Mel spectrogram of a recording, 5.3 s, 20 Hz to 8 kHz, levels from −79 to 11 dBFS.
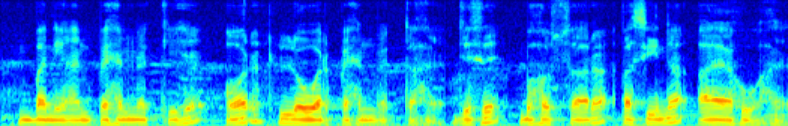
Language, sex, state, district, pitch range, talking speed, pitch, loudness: Hindi, male, Uttar Pradesh, Jyotiba Phule Nagar, 90-95 Hz, 180 wpm, 90 Hz, -18 LUFS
